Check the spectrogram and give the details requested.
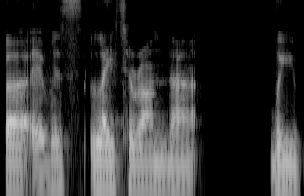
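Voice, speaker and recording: Soft-spoken woman with a Welsh-tinged Liverpool accent. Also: very deep voice, flat delivery, slow pace. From Liverpool, England. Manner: soft-spoken, hesitant with many ums. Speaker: interview guest. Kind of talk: casual chat.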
